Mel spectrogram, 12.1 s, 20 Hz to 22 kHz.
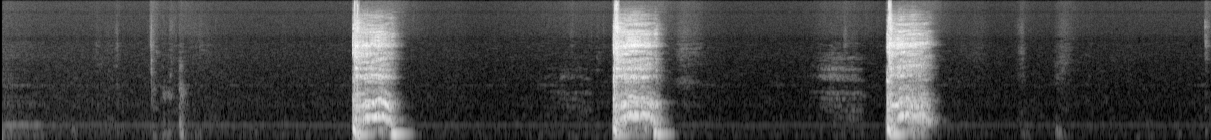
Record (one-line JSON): {"three_cough_length": "12.1 s", "three_cough_amplitude": 32768, "three_cough_signal_mean_std_ratio": 0.28, "survey_phase": "alpha (2021-03-01 to 2021-08-12)", "age": "45-64", "gender": "Male", "wearing_mask": "No", "symptom_none": true, "smoker_status": "Never smoked", "respiratory_condition_asthma": false, "respiratory_condition_other": false, "recruitment_source": "REACT", "submission_delay": "3 days", "covid_test_result": "Negative", "covid_test_method": "RT-qPCR"}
